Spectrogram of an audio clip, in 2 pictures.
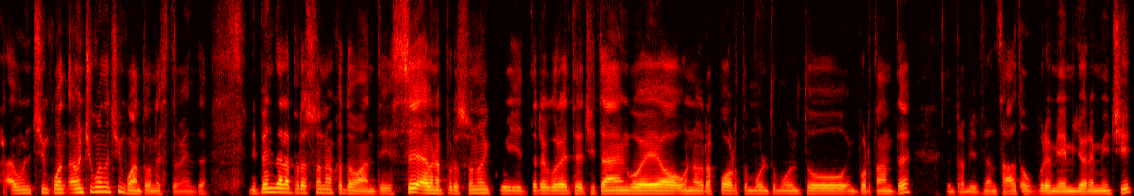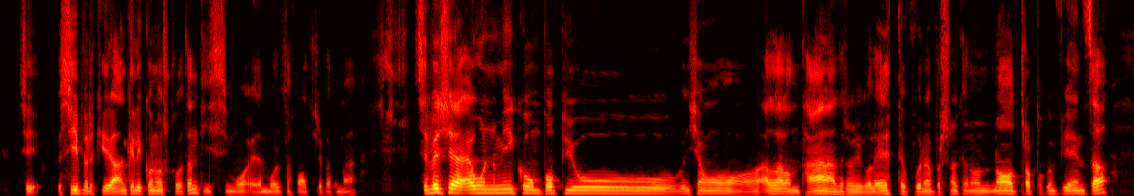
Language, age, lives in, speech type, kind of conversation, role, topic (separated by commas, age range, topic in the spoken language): Italian, 25-29, Italy, conversation, unstructured, none, Cosa ti fa sorridere anche nelle giornate più difficili?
